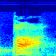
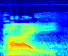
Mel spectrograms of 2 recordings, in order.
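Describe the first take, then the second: First: The vowel is a short open 'ah'. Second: The vowel glides like the word 'pie'. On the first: The speaker calls it right. "you say pa" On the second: The speaker calls it wrong. "not pie"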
